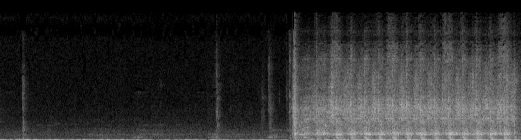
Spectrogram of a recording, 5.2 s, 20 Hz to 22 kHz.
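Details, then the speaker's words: 1987 car, project pickup: quiet ticking, then the starter cranks about 3.5 turns a second but the engine never fires; crank no start, owner suspects fuel and checks voltage. "So as you can see, it's not firing. I still think it was fuel, so what I'm going to do is quickly test out the voltage to make sure that we've got at least power going there."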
